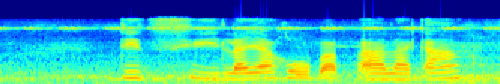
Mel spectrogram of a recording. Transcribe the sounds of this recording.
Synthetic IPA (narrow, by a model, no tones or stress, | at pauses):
dit͡sʰilajaɦʊba̰pʼalakʼa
